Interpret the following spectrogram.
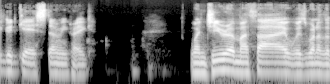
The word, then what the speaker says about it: Wanjira: So today, Wanjira, am I pronouncing it correctly, Wanjira? Yes, Wanjira.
